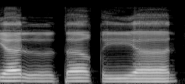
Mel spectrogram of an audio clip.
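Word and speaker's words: يَلْتَقِيَانِ: Maka marajal bahraini, marajal bahraini yaltaqiyan. Kemudian pelafal ra ini di sini ada bacaan lin, yaitu adanya fathah bertemu dengan ya sukun, lembut dalam pelafalannya.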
